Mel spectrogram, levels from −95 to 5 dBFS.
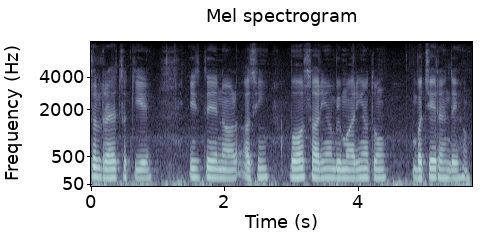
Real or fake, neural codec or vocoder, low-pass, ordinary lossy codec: real; none; none; none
